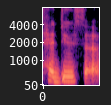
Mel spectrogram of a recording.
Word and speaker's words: Headusa: art of sucking dick so there's actually three different ways to say my name and you actually chose the one that i actually identify with the most so the first way to say it is hedusa right it's a play on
